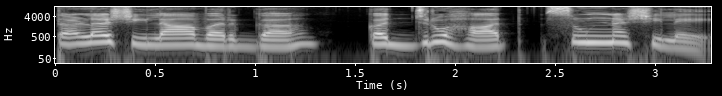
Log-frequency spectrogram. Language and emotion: Kannada, neutral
